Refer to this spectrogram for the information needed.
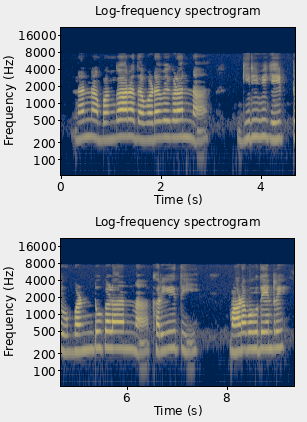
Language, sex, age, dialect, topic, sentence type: Kannada, male, 31-35, Central, banking, question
